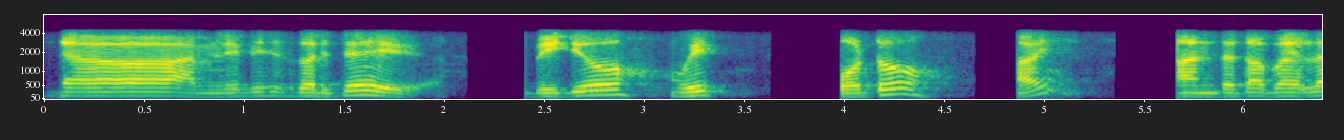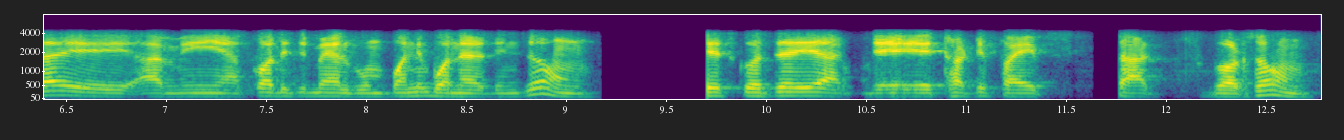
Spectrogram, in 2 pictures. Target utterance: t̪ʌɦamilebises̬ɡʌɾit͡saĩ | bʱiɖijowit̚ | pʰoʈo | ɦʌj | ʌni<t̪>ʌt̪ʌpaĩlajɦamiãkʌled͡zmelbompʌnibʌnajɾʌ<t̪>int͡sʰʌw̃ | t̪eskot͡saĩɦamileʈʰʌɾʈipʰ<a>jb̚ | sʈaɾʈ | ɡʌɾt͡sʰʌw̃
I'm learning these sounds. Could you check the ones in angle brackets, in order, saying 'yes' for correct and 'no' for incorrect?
yes, no, yes

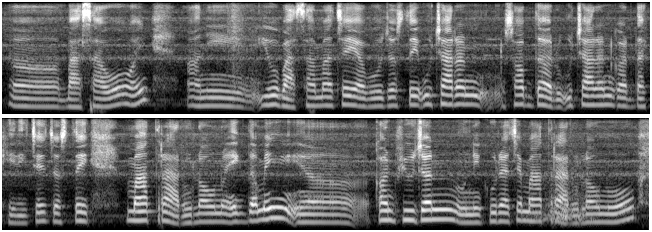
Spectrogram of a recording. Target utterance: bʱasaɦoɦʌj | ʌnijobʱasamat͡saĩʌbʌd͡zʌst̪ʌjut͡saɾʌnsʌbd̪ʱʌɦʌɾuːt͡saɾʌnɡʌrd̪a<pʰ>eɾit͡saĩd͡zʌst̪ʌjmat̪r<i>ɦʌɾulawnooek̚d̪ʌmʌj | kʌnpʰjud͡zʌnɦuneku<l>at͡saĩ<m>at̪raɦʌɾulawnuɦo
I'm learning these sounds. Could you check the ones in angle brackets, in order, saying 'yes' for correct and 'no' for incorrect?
no, no, no, yes

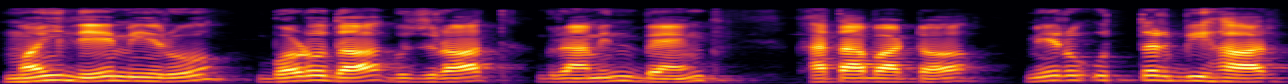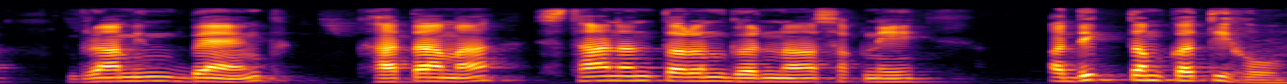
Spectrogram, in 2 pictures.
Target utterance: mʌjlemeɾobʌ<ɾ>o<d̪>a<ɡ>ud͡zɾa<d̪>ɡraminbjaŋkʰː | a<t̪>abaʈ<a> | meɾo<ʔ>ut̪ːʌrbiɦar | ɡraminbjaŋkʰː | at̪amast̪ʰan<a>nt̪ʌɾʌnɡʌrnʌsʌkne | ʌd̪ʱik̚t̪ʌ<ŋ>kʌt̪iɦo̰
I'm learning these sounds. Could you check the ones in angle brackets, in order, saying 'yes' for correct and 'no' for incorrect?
no, yes, yes, no, yes, no, yes, no, no

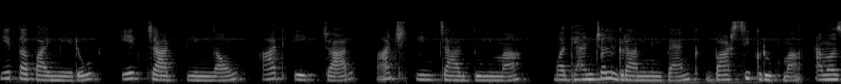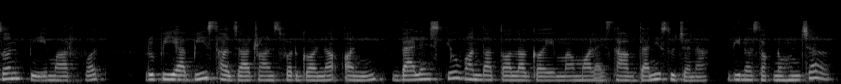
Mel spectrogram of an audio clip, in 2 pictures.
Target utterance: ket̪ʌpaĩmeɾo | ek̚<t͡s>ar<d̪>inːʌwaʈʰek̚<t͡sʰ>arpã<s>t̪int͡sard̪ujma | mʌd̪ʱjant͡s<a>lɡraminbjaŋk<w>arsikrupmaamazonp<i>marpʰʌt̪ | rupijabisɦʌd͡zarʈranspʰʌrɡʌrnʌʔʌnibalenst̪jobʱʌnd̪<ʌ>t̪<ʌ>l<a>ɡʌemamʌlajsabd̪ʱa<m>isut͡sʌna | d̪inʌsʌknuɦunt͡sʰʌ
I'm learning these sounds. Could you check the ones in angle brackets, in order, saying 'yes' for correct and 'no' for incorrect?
yes, no, no, no, no, no, no, no, yes, no, no

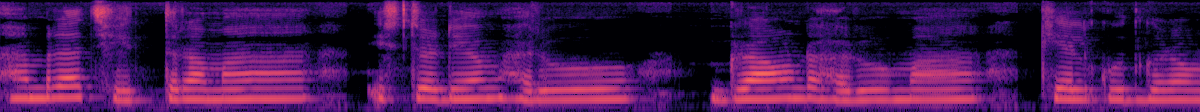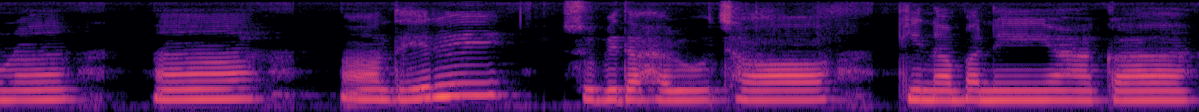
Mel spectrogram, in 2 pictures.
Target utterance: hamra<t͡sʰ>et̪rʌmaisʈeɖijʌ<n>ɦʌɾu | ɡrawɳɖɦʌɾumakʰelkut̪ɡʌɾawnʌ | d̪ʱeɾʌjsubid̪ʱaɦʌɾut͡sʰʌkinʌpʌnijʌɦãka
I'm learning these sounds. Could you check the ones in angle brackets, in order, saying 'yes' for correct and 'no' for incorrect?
yes, no

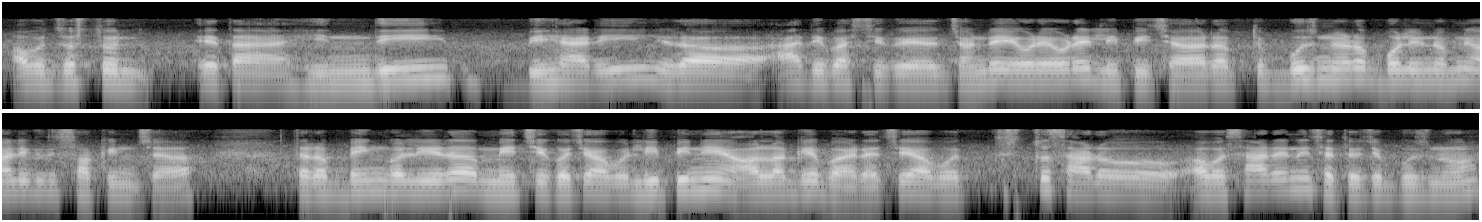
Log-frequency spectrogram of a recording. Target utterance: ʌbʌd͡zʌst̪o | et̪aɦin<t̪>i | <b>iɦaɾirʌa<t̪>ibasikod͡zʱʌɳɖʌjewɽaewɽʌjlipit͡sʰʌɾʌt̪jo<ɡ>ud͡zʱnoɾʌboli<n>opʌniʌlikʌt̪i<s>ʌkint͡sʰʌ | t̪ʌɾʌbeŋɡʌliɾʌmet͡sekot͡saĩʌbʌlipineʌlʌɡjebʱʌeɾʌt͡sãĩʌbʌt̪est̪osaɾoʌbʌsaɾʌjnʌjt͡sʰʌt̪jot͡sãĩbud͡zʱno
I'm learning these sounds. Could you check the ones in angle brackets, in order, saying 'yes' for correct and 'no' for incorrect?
no, yes, no, no, yes, yes

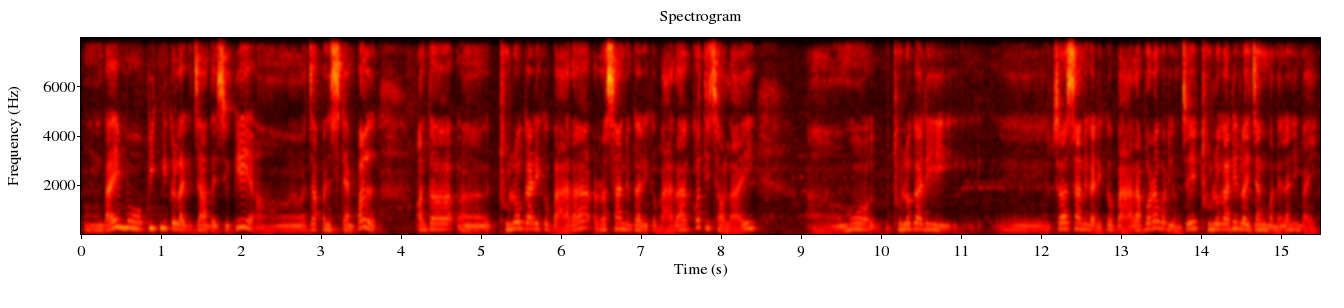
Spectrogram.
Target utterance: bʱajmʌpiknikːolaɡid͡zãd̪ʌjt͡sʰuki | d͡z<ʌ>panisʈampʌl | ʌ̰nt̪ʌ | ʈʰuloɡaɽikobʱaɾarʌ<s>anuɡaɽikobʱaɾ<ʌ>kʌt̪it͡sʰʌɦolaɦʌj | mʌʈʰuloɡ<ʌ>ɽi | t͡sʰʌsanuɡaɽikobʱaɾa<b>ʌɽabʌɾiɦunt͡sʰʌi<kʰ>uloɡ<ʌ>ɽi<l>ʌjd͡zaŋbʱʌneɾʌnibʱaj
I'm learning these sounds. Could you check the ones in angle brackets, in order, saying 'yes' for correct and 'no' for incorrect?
no, yes, no, no, yes, no, no, yes

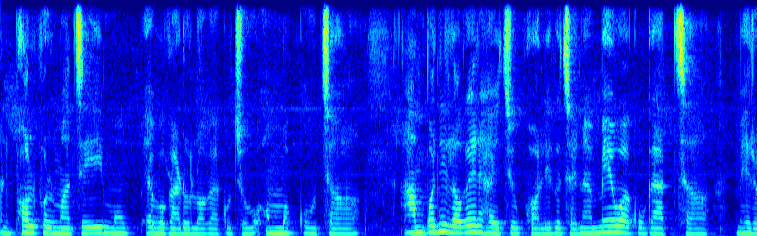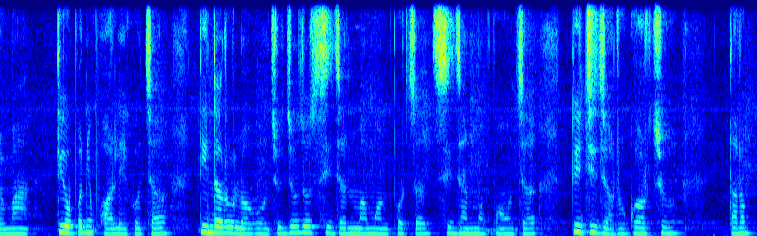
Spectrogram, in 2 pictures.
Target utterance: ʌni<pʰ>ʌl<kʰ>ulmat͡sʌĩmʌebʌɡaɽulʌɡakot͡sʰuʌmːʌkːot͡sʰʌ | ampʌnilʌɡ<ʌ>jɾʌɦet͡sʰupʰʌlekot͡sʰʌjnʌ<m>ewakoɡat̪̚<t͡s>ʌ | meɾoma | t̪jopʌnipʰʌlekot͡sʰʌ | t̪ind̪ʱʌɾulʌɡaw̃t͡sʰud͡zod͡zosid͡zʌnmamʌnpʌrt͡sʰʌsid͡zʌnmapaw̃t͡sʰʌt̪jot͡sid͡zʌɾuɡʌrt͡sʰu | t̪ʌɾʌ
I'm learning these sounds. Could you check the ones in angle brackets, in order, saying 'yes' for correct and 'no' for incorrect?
yes, no, no, yes, no

